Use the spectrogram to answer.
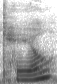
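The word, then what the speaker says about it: Chaol: but I believe you his name is pronounced Cale and honestly I like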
